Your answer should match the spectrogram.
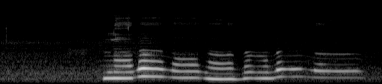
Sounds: Sigh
